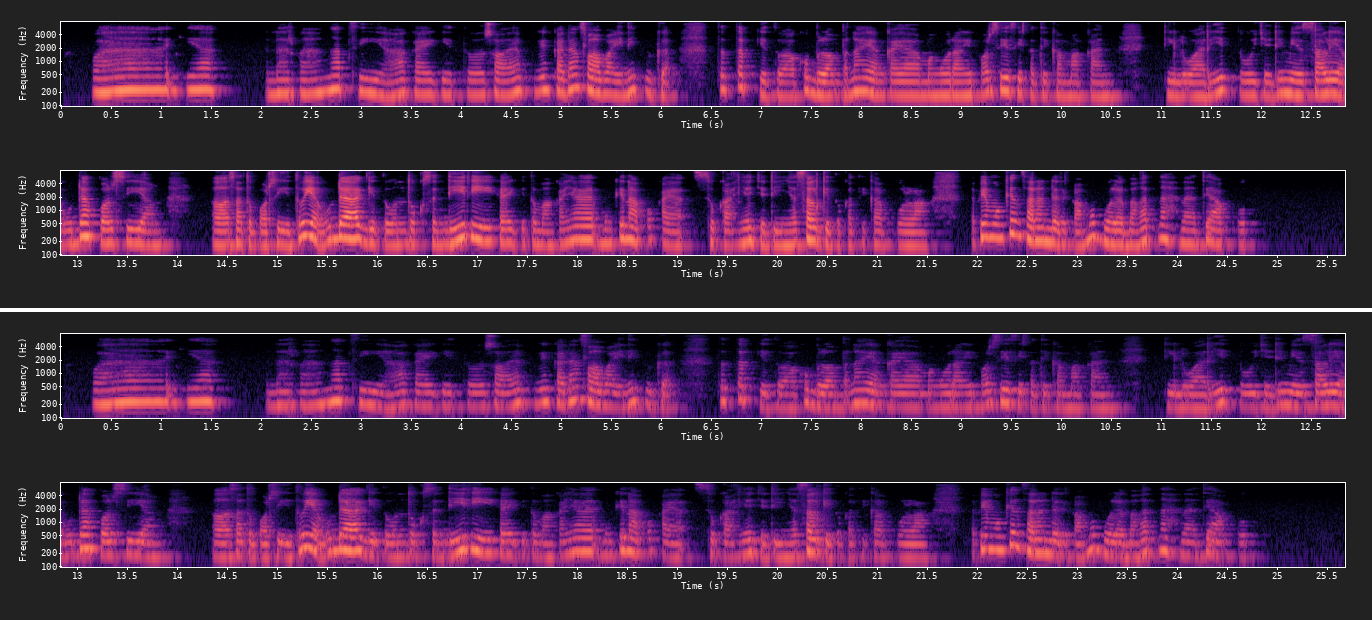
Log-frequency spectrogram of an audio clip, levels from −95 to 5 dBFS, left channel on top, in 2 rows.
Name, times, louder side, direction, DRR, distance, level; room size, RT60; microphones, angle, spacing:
voice 1, 0.3-1.5 2.0-10.8 11.1-14.0 14.4-20.6 21.0-21.8 22.0-24.7, left 4 dB, 55° left, 0.4 m, -31 dB
4.7 x 2.3 x 2.4 m
head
